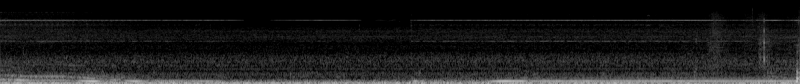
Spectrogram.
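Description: Electric trolling motor spinning its propeller in air under an ESC throttle. Its whine falls in pitch over the first second or so as the throttle is backed off, and the motor stops. A steady low hum starts again about five seconds in.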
